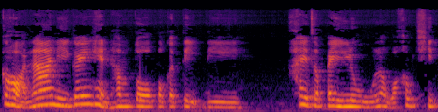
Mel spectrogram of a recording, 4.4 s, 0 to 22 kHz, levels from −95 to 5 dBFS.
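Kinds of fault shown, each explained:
corrupt FLAC frame: a brief error near 1.39 s peaking about -18 dBFS, as flipped bits in two unchecked frames threw the decoder's prediction off until clean data resumed.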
